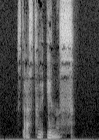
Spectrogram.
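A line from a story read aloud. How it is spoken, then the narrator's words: Hoarse. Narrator (Russian): хрипло произнес я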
